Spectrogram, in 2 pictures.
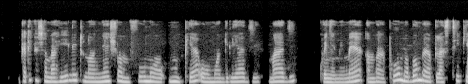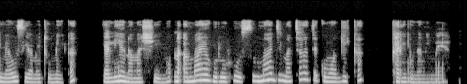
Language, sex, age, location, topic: Swahili, female, 25-35, Nairobi, agriculture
